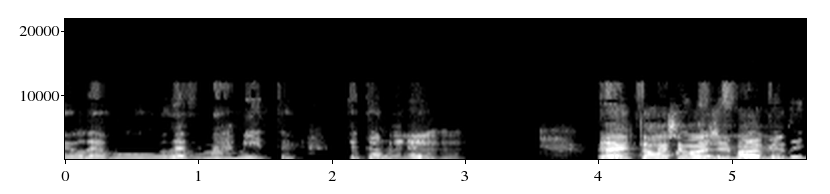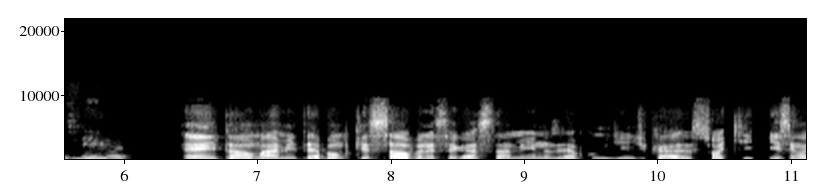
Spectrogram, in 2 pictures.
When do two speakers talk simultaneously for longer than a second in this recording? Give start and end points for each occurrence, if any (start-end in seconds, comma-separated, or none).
4.0-5.5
